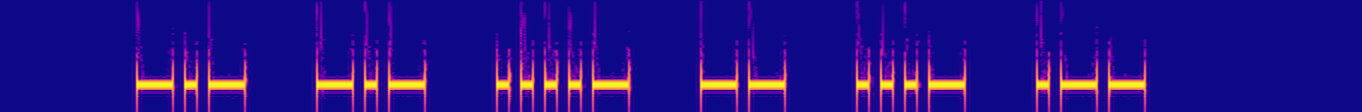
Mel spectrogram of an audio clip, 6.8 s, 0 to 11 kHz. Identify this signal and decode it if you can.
Morse code, heard as a keyed tone, about 19 wpm, spaced as for 14 wpm, 700 Hz. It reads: KK4MVW
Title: 200 Lesson 32g - Letter k - Call Signs 20wpm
